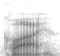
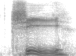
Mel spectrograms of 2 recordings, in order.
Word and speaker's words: Quai: built on top of Kai. Um, which is very cool. Oh, no. It might be It might be pronounced chi. I'm not sure. It's pronounced chi. You're right. It's pronounced chi.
